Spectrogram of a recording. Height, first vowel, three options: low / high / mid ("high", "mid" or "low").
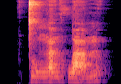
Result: high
